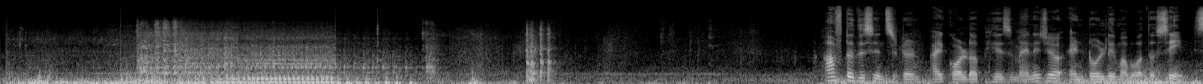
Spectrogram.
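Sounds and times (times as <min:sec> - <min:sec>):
motorcycle engine idling: 0:00.9 - 0:04.3.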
